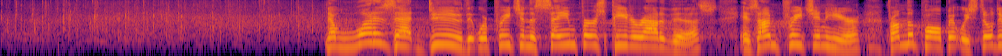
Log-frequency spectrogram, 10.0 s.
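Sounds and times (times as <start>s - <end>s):
audience applause: 0.0s - 3.3s
speech: 3.2s - 10.0s.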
